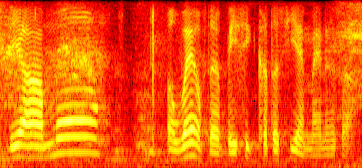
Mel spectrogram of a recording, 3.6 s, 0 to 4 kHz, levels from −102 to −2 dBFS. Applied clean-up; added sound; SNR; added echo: none; Hiss; 11 dB; none.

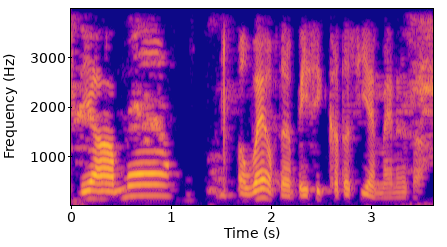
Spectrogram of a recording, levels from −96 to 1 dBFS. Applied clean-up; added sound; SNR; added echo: classical method Wiener filter.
